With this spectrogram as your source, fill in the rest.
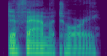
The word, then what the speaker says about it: defamatory: the word defamatory and this word has five syllables and the stress is on that second syllable defamatory it's not a good adjective because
